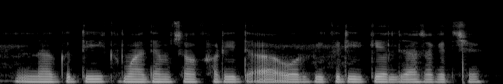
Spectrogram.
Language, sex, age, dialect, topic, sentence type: Maithili, male, 18-24, Bajjika, banking, statement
